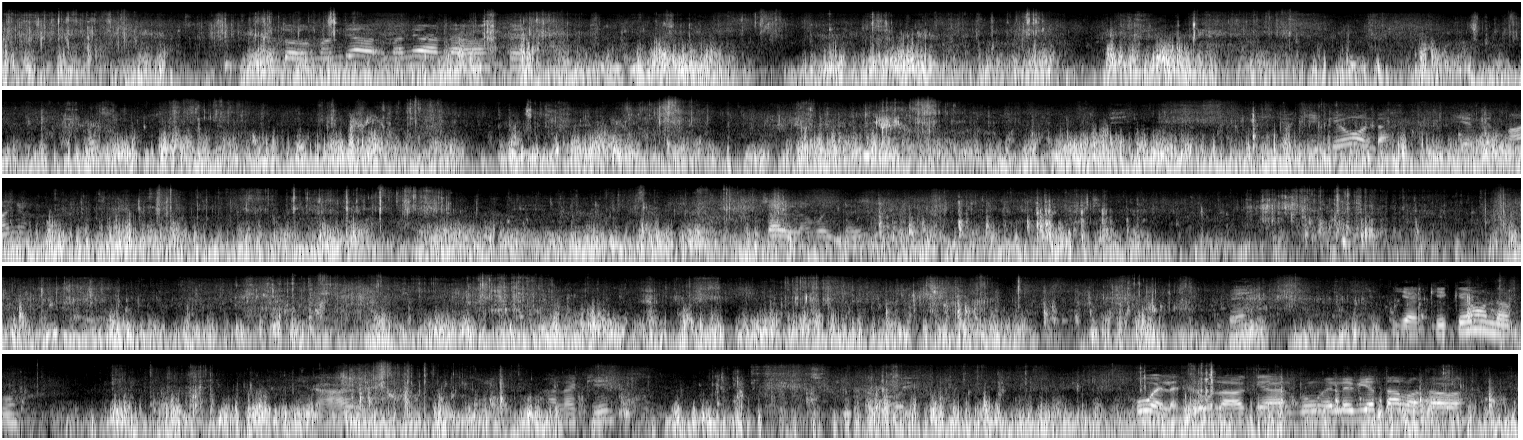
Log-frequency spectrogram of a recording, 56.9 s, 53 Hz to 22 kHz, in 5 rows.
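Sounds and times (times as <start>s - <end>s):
wind rumbling on microphone: 0.0s - 56.9s.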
